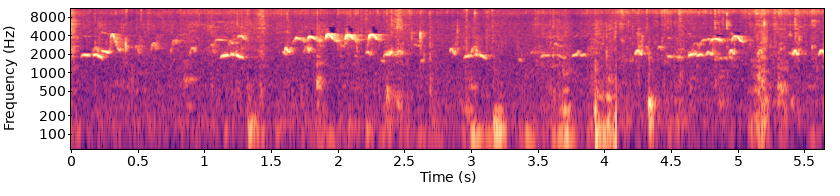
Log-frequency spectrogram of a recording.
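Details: Two-week-old coturnix quail chicks, mixed colours, keep up a steady chatter of high thin peeps, a few in quick triplets, over soft tapping and shuffling.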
